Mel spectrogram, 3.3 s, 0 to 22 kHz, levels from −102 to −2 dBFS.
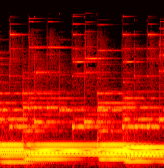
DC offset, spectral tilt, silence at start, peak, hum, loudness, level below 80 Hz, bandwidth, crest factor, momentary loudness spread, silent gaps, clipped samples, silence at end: under 0.1%; -6 dB/octave; 0 s; -18 dBFS; none; -29 LUFS; -74 dBFS; 15.5 kHz; 12 dB; 4 LU; none; under 0.1%; 0 s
